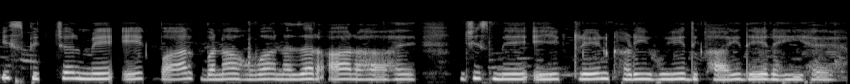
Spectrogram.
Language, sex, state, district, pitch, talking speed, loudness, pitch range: Hindi, female, Uttar Pradesh, Lucknow, 240 Hz, 140 wpm, -16 LUFS, 230-250 Hz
